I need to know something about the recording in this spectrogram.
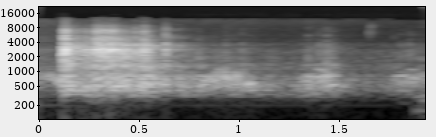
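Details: Midwife's Doppler check during pregnancy follow-up: brief rushing noise with fast, soft pulsing, a normal fetal heartbeat.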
